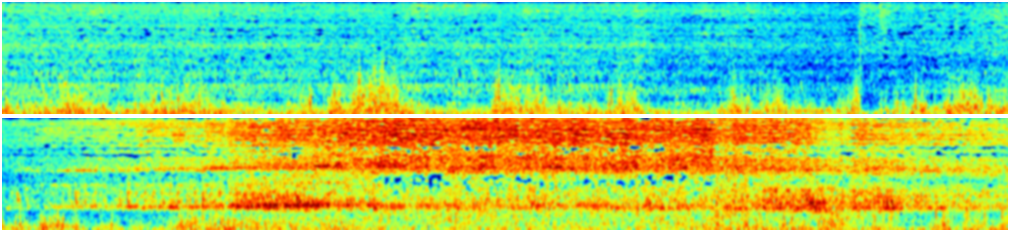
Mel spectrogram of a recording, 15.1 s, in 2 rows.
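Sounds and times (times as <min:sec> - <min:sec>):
train passing at speed: 0:00.0 - 0:15.0.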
